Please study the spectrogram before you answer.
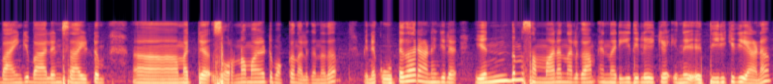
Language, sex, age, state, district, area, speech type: Malayalam, female, 45-60, Kerala, Kottayam, rural, spontaneous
